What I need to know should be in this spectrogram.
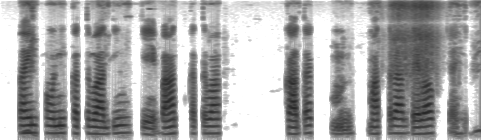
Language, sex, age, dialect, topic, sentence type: Maithili, male, 18-24, Angika, agriculture, question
